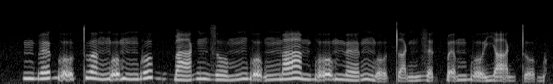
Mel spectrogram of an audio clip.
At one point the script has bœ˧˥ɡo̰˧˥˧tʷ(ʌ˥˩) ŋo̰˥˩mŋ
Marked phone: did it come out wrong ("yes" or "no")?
no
